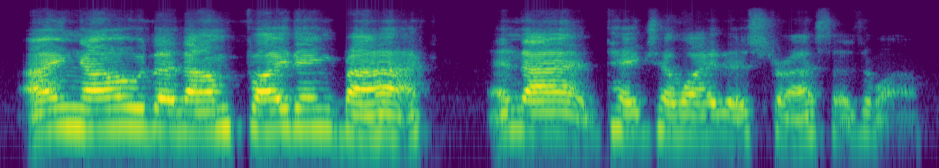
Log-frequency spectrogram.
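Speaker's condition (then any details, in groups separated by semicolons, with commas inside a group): Cerebral palsy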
